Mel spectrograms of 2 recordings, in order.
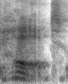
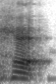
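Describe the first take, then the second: First: The final t sound is clearly pronounced. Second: The final t sound is left off. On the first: The speaker calls it right. "instead of hat" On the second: The speaker calls it wrong. "they're leaving the the ends off, like they're going hat"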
